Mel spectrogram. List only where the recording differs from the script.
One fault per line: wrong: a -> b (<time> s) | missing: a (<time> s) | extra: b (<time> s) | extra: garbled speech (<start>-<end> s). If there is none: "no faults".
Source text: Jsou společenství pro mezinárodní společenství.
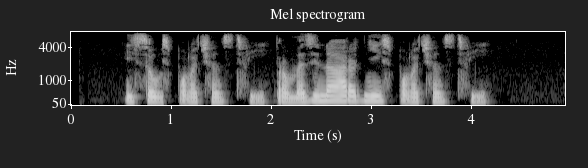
no faults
